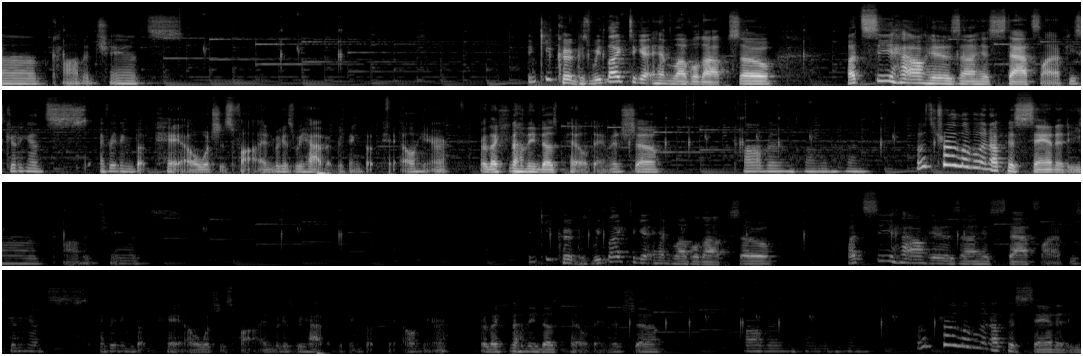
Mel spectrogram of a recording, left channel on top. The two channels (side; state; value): right; quieter; 20.7 dB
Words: chance. I think you could, because we'd like to get him leveled up. So let's see how his stats line up. He's good against everything but pale, which is fine because we have everything but pale here. Or like nothing does pale damage. So common. Let's try leveling up his sanity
